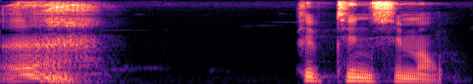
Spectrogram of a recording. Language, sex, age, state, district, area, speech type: Bodo, male, 45-60, Assam, Chirang, urban, spontaneous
